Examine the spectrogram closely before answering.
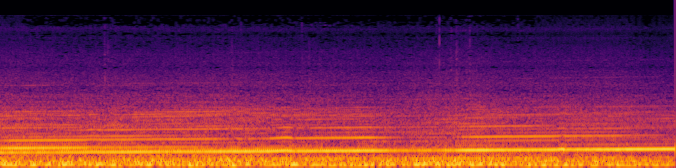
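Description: A car engine roars loudly at high revs, its pitch slowly rising as the car speeds up.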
